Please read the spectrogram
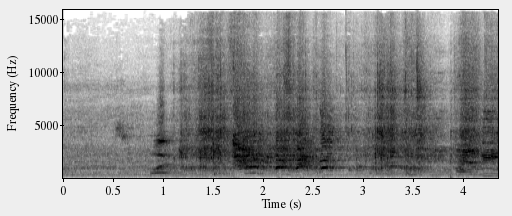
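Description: A cake smashed into a face with a sharp slap about a second in, then loud shouting and commotion, heard thin and tinny through a phone's speaker.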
